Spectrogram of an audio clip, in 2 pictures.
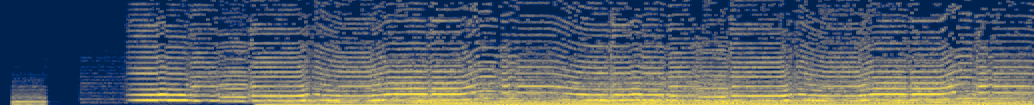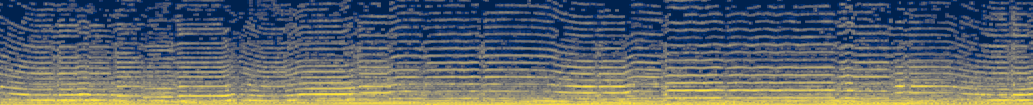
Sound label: Telugu Love Breakup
